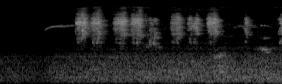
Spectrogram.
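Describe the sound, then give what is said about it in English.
A house martin's chirruping song: a thin rising whistle, then a quick, steady run of bright, buzzy chirps in short bursts, clear with no voices. “They have a lovely little chirruping song, and if you're lucky enough to have them on your house, then pat yourself on the back, because house martins nest only on houses that have a happy household, a happy family bird.”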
